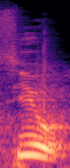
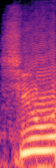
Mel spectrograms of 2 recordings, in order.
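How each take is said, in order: First: Short "स्यू", s plus y-glide; one quick syllable, "स्यू"; corrected pronunciation. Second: Mock the mistaken "स्यू", stretched towards "shyoo"; wrong pronunciation. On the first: Shown as a demonstration. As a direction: model "स्यू" crisply as "syoo". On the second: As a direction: exaggerate "स्यू", long and raised. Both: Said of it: "स्यू नहीं रे".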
